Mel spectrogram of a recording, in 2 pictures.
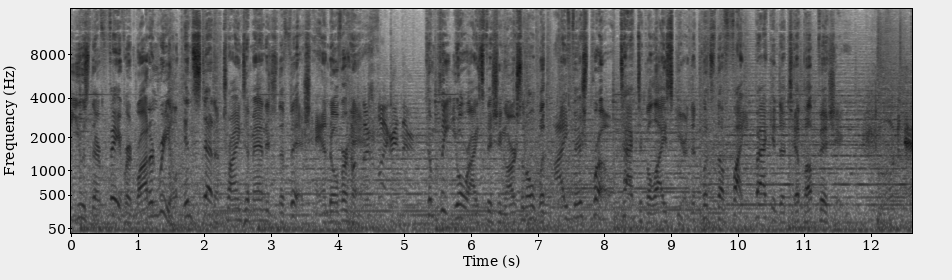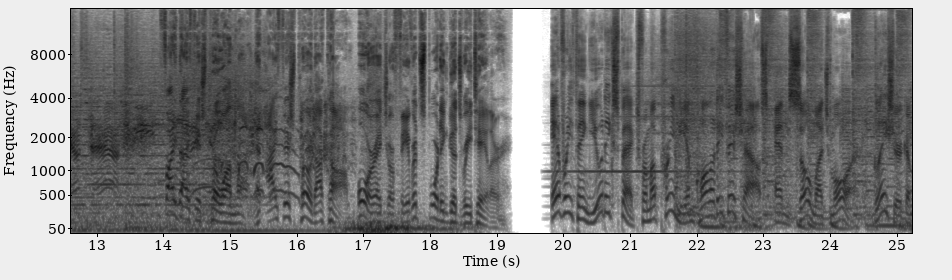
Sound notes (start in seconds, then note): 5.7 voiceover; 12.7 voiceover; 20.1 voiceover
